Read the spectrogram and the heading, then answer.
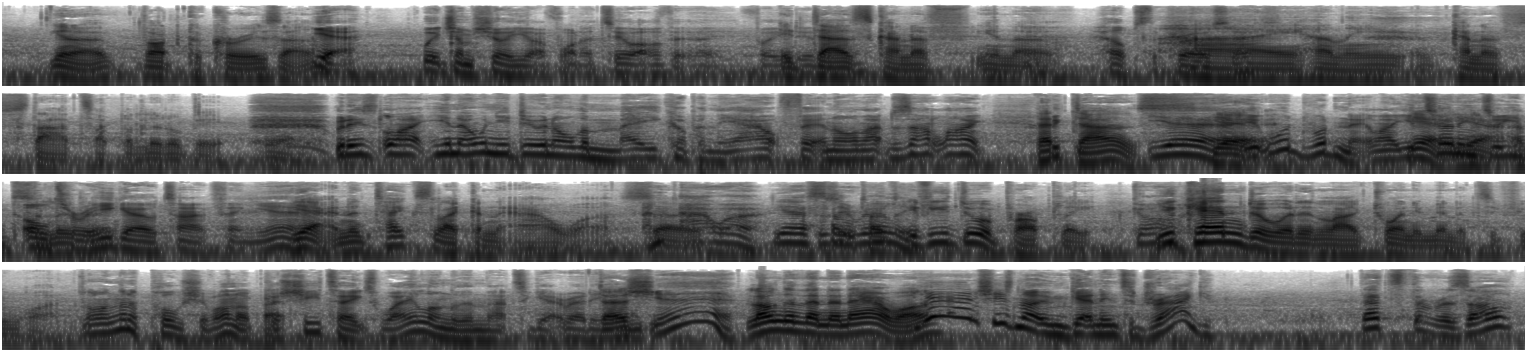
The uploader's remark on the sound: interview at the Adelaide Fringe!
